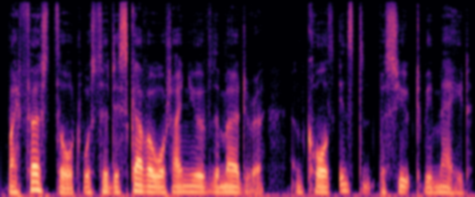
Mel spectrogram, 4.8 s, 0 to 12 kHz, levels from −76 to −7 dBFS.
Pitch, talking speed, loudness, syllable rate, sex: 95 Hz, 240 wpm, -21 LUFS, 6.1 syllables/s, male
